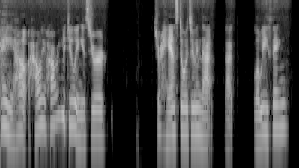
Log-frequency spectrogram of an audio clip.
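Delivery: discreet, secretive manner. Player's character scoots over to Azara with French toast, hushed tone. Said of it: "in a more hushed tone".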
